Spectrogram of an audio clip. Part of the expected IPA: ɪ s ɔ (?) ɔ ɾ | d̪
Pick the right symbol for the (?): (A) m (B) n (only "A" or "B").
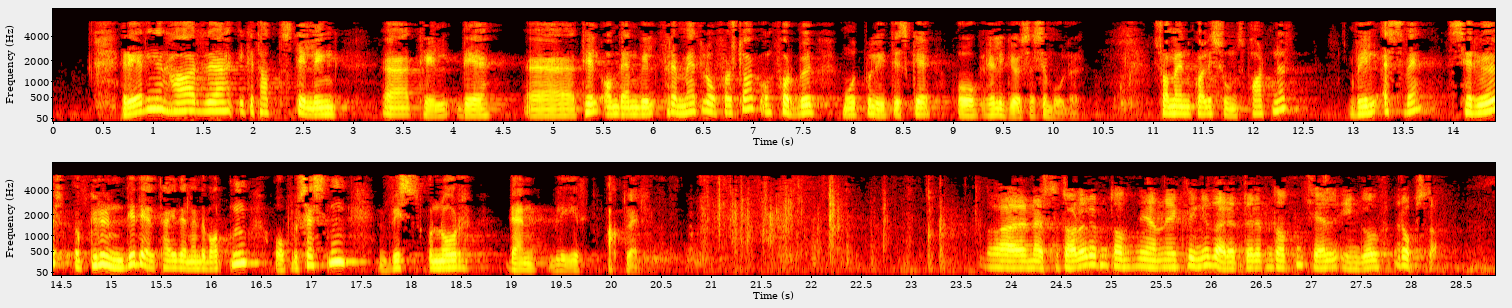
B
